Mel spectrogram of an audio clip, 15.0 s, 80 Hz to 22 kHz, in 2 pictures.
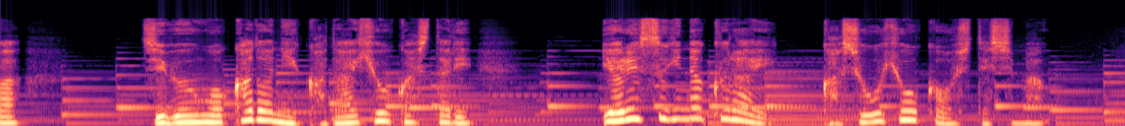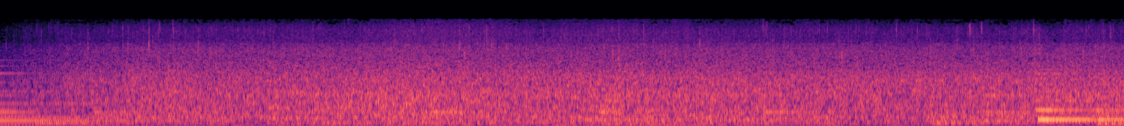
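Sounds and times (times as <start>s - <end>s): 
speech: 0.0s - 0.4s, 1.0s - 3.4s, 4.0s - 7.2s
dense rain pattering on a surface: 6.6s - 14.9s.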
